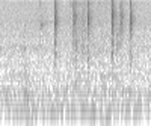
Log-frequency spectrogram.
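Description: Faint keyboard typing: a quick run of light clicks in the second half, over near-silent room tone with a low steady hum.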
